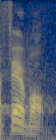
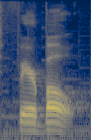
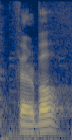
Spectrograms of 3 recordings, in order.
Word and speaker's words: Faribault: name there it's one of our hardest to pronounce minnesota town name yeah fairball yeah that's what we've been saying it yeah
